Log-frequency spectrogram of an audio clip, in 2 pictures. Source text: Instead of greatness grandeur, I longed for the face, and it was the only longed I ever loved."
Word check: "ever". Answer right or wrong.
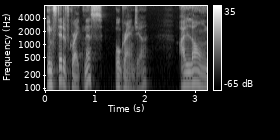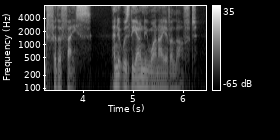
right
